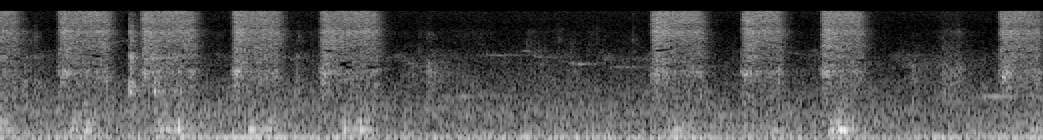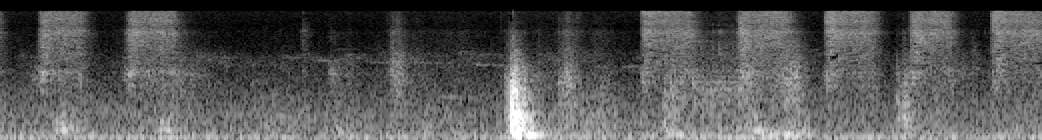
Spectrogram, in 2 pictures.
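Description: Aerosol can of spray primer hissing in short, quick bursts, a light dusting coat, in runs with brief pauses between them. One louder short sound comes about eight seconds in.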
